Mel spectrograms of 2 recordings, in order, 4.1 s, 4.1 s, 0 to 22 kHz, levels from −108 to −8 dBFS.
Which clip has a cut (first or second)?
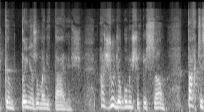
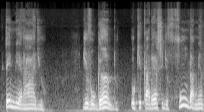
first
